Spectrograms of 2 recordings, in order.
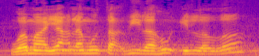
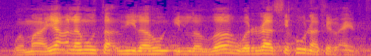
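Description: First: The reading stops after the word illallah. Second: The reading continues past illallah without stopping.

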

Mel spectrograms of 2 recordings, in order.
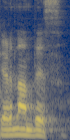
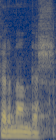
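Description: First: The name ends with an "s" sound. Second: The name ends with an "sh" sound. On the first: This is how the name is said here. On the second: This is how the other side says the name.

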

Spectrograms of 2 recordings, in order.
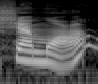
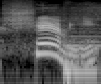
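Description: First: It is a non-American pronunciation of the word. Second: It is the common American pronunciation of the word.

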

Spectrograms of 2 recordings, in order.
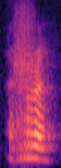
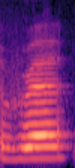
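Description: First: The R is strongly rolled with a tongue trill. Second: The R is soft, without a tongue trill. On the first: The speaker calls it right. "but it's absolutely R. It's very strong" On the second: The speaker calls it wrong. "It's not R"

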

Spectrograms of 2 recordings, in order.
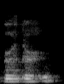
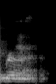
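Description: First: The final r sound is clearly pronounced. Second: The final r becomes an 'ah' vowel. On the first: "It's not brother" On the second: "We change R's to A's"

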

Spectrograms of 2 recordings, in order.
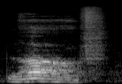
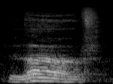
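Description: Both takes have the same delivery.

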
